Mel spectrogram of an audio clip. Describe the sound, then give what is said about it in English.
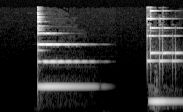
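Two bright, glassy Apple Mac computer alert chimes, the Glass sound and its macOS Big Sur version Crystal, play one after another, the first a clear high ding that rings out and fades, the second a slightly lower, fuller tone after a short pause. “Okay, we're moving on to a sound called Glass, which has been renamed Crystal in Big Sur.”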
